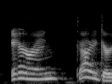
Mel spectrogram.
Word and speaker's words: Erin Gieger: of our founding intro guests so welcome today erin geiger did i say that right you did michelle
